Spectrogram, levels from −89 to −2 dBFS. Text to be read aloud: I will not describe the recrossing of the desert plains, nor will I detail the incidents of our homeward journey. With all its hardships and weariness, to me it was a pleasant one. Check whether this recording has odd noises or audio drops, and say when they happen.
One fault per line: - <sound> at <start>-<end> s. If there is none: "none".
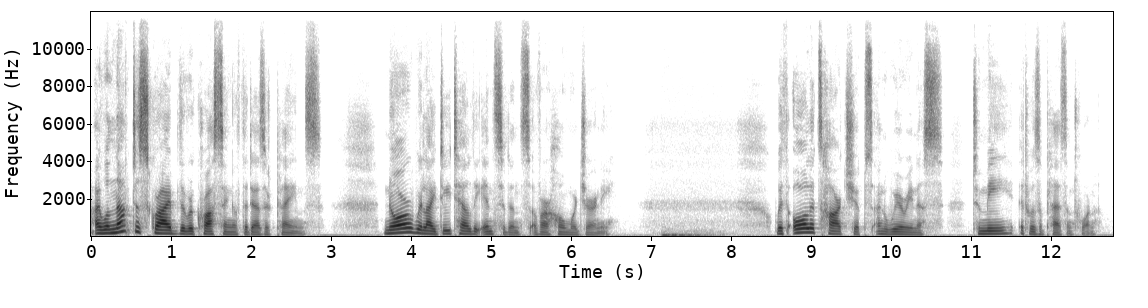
- thud at 7.1-7.9 s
